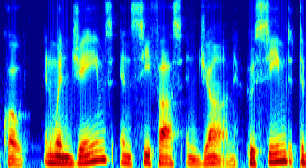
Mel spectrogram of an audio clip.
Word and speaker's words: Cephas: that name is pronounced Cephas in English but in ecclesiastical latin it is pronounced che Foss even though it's spelled the same way and as we continue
